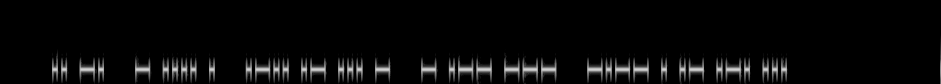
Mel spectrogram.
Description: Morse code, heard as a keyed tone, about 26 wpm, 700 Hz. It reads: IN THE LAST TWO YEARS
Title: Speed-Racing - Sets of 5 Words 22wpm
